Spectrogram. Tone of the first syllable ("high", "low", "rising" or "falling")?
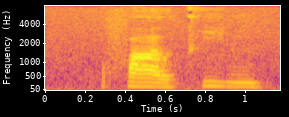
falling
